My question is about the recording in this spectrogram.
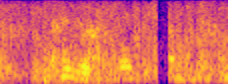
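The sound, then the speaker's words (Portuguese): Birds call in a steady, cluttered chorus, with low, soft cooing notes rising through a dense murmur that sounds like muffled voices. A brief gap of near silence interrupts it partway through. “Haja passarinheiro”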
